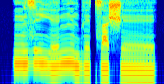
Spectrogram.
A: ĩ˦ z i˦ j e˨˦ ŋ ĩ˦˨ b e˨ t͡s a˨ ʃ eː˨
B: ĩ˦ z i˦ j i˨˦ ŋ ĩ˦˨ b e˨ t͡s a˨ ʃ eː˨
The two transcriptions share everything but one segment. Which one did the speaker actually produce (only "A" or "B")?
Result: A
